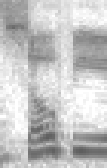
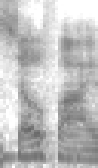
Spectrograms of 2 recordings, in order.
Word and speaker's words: SoFi: either one's fine right i think i hear so many people call it sophie and then people called sofi and i don't know but i guess i'll just stick with sofi but yeah it's uh it's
